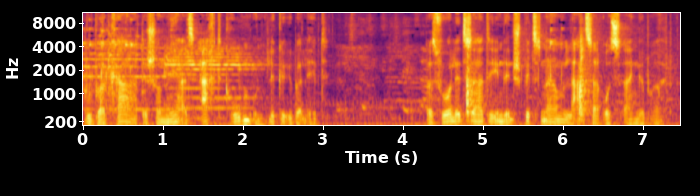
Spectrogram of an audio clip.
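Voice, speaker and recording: A man narrating a literary audio drama from a script in a measured, matter-of-fact manner. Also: deep voice, vocal fry, music in the background.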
